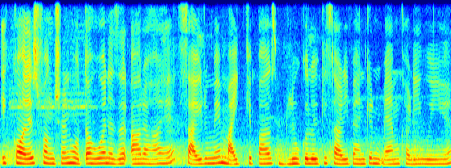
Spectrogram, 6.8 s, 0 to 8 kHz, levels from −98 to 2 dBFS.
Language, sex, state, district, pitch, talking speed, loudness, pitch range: Hindi, female, Uttar Pradesh, Budaun, 235 Hz, 205 wpm, -18 LUFS, 225-255 Hz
